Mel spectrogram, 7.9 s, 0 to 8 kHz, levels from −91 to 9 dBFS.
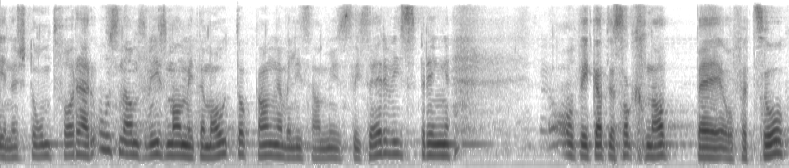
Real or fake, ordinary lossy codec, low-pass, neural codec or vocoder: real; AAC, 32 kbps; 7.2 kHz; none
